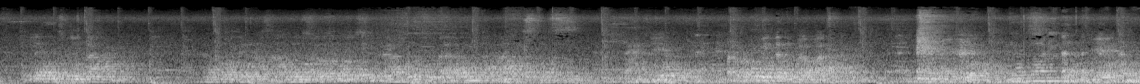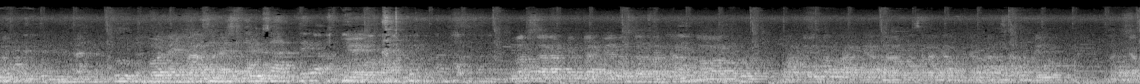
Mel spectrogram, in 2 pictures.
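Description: A middle-aged man speaks steadily through a microphone in a room with some echo.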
